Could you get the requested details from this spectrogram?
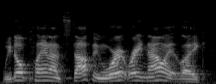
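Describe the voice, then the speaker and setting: A man's voice: on the high side, fast, sharp tone. A man co-hosting a podcast, reading out viewer questions and answering them in a loose, casual chat that has plenty of swearing. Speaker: podcast co-host.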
